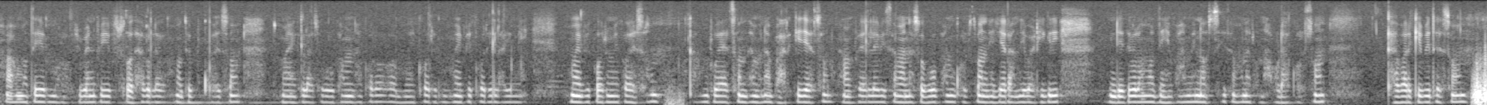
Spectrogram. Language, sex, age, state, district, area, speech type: Odia, female, 30-45, Odisha, Balangir, urban, spontaneous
